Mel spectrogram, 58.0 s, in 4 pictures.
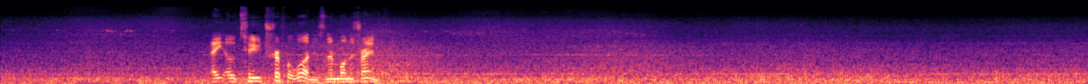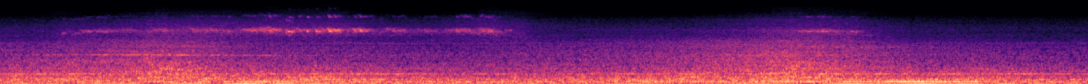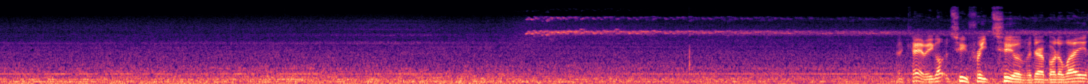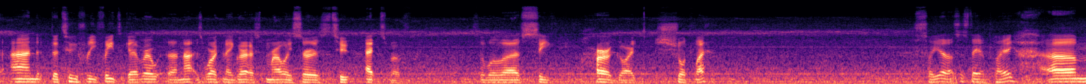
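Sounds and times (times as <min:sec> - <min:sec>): train running hum: 0:00.0 - 0:58.0
high-pitched wheel squeal: 0:01.3 - 0:01.9, 0:05.6 - 0:08.4, 0:15.2 - 0:21.6, 0:24.7 - 0:26.5, 0:35.9 - 0:44.0, 0:45.4 - 0:50.7, 0:51.3 - 0:55.8.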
